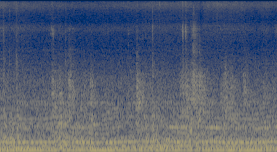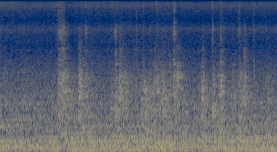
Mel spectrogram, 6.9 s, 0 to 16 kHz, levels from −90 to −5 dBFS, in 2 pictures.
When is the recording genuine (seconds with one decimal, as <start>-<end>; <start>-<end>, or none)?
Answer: 0.0-6.9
